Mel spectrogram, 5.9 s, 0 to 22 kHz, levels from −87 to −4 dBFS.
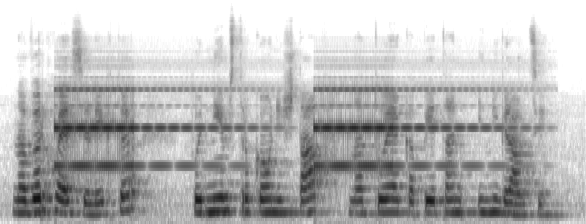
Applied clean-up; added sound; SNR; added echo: none; Keyboard (musical); 1 dB; none.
